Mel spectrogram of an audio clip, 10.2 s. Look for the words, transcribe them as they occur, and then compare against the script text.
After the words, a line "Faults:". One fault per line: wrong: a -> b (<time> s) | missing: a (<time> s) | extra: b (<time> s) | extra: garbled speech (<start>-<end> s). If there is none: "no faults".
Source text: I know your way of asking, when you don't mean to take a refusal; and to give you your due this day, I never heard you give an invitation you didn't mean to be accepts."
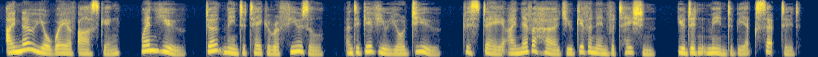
I know your way of asking, when you don't mean to take a refusal; and to give you your due this day, I never heard you give an invitation you didn't mean to be accepted."
Faults:
wrong: accepts -> accepted (9.3 s)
